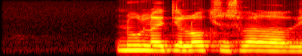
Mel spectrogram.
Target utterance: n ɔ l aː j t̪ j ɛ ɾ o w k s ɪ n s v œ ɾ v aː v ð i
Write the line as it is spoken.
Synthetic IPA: n u l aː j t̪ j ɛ l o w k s ɪ n s v ɛ ɾ ð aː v ð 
